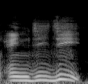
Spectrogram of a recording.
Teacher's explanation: Nun ni kita kena baca dengan dengung yang tebal. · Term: ikhfa hakiki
